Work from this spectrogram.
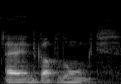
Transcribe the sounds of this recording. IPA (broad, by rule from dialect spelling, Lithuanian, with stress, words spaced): ˈɛɪn ˈkɑːp ˈlˠuːŋktʲɪs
